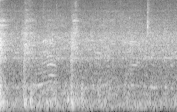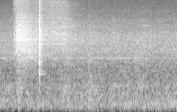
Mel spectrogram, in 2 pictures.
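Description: Moving passenger train heard from its own coach: a steady rumble of wheels on the rails, with a few clacks over rail joints in the first second or so. There is a short hissing rush about three seconds in.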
